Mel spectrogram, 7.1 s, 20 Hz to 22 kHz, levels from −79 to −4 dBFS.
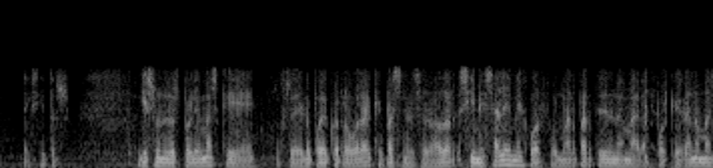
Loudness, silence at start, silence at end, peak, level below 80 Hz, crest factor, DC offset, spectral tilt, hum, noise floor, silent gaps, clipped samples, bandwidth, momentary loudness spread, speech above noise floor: -36 LUFS; 0.25 s; 0 s; -18 dBFS; -50 dBFS; 18 dB; under 0.1%; -5.5 dB/octave; none; -55 dBFS; none; under 0.1%; 4.6 kHz; 15 LU; 20 dB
